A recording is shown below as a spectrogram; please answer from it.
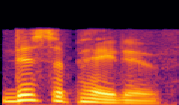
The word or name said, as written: dissipative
